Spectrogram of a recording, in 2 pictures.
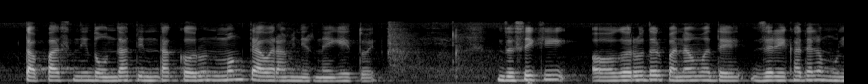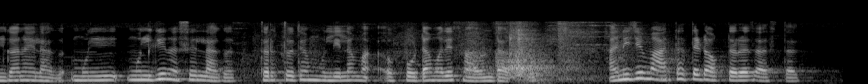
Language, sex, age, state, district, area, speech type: Marathi, female, 18-30, Maharashtra, Ahmednagar, rural, spontaneous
